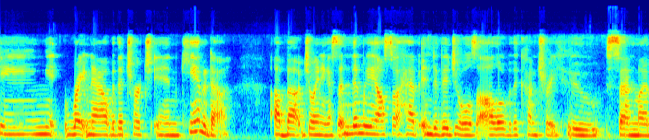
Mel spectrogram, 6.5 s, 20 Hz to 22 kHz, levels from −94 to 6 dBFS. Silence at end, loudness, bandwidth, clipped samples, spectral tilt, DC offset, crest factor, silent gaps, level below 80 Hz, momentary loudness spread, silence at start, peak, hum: 0 s; -14 LUFS; 9.2 kHz; under 0.1%; -4.5 dB/octave; under 0.1%; 14 dB; none; -50 dBFS; 6 LU; 0 s; 0 dBFS; none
